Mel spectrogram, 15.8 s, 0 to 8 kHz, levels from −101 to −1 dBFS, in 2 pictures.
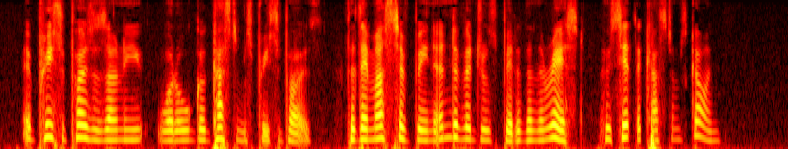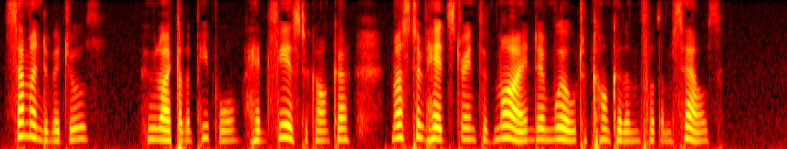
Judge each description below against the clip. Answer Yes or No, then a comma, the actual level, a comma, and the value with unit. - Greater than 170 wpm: Yes, average, 180 wpm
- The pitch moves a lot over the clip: No, average, 2.8 semitones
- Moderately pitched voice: No, high, 205 Hz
